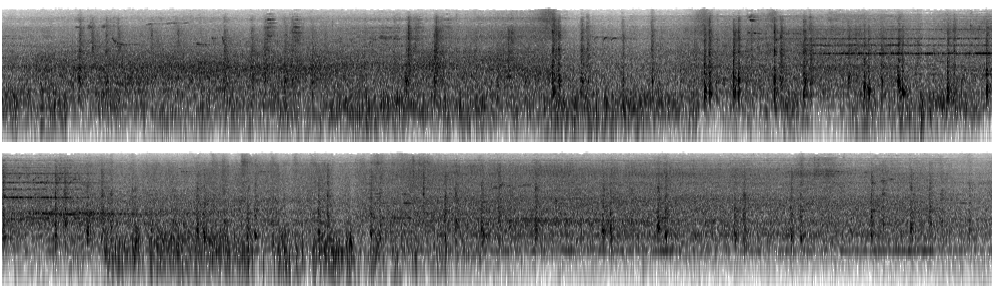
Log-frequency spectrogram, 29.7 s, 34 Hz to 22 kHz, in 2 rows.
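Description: Southern Class 377 electric multiple unit running along the platform, its wheels clacking over the rail joints. A high whine comes in for a few seconds midway, and the train sound slowly fades near the end as it moves off.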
